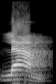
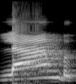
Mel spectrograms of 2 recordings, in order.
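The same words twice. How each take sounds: First: The word ends without a b sound. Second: The word ends with an audible b. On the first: The speaker calls it right. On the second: The speaker calls it wrong.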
